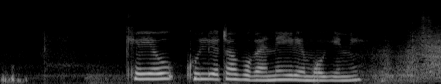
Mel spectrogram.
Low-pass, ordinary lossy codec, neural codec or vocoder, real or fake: 19.8 kHz; AAC, 32 kbps; autoencoder, 48 kHz, 32 numbers a frame, DAC-VAE, trained on Japanese speech; fake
